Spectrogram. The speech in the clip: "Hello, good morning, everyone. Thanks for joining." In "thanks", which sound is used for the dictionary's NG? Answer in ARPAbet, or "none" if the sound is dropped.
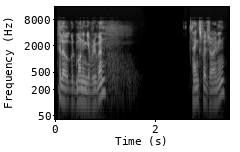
NG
